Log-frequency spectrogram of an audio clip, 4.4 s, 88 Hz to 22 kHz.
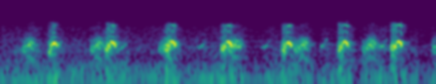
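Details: Real call of a white-breasted waterhen, used to train fresh decoy birds for trapping. Throaty, croaking two-part notes come in a rhythmic series, roughly one every 0.6 seconds, with seven or eight heard and a soft low rumble underneath.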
